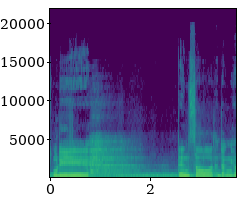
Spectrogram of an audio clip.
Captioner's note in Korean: 깊은 한숨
